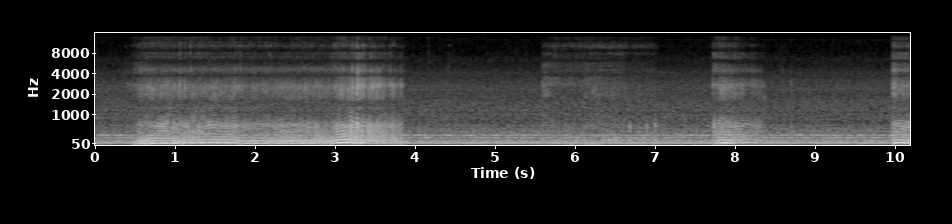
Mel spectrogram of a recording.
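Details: Dakota napping on the couch on his back, arm over head, mouth open and drooling; loud, rattling snores with each breath, some higher pitched, over a low background hum; snoring, said to be louder when on his back.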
